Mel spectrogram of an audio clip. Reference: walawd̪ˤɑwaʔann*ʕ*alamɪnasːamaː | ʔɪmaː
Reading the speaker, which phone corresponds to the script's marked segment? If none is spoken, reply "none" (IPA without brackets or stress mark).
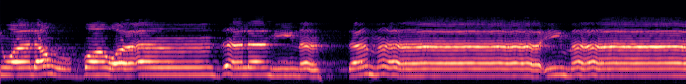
z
